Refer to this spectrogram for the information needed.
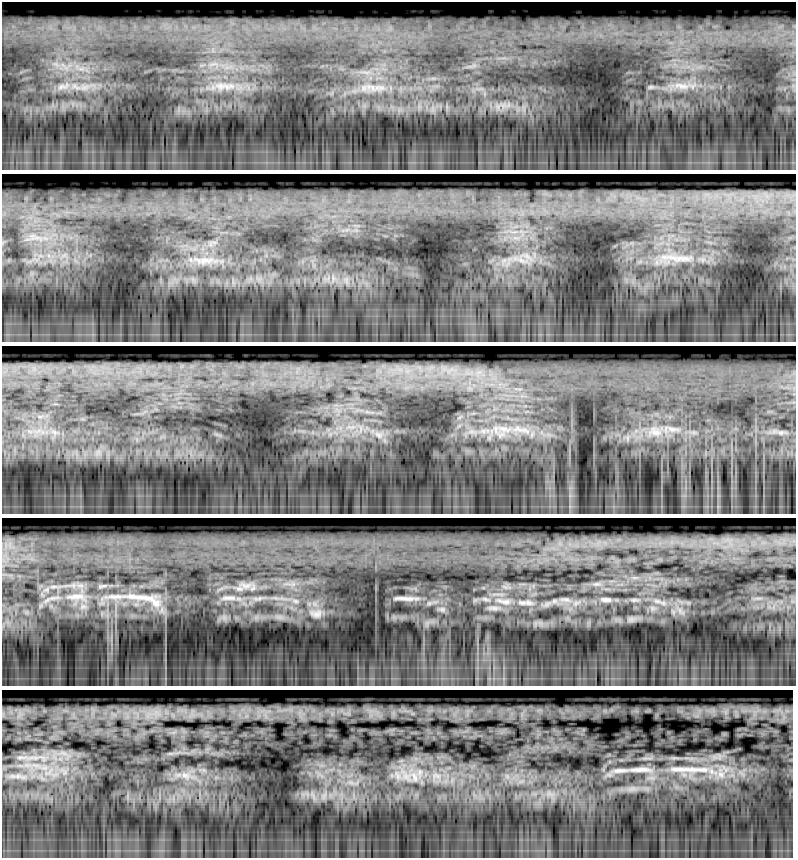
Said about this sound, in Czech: V Kyjevě a v jiných městech účastníci tradičně u těchto oslav provolávali hesla o jednotné Ukrajině a uctívali Stěpana Banderu či Romana Šucheviče.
